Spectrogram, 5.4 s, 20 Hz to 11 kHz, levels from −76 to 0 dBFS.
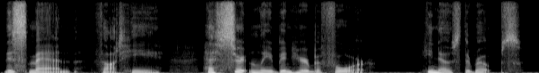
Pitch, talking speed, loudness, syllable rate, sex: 165 Hz, 145 wpm, -23 LUFS, 4.5 syllables/s, female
